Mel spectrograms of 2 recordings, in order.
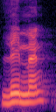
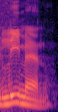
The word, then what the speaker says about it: Le Manh: good way to start Lon yes Lon yes perfect um my French is a little rusty I know a little bit actually it's a Vietnamese name what really yes I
